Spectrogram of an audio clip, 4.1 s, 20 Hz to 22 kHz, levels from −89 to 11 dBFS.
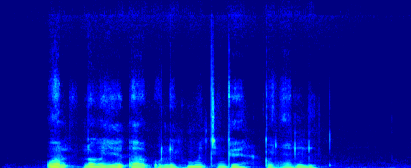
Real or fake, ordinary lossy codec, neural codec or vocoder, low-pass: fake; none; codec, 44.1 kHz, 2.6 kbps, SNAC; none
